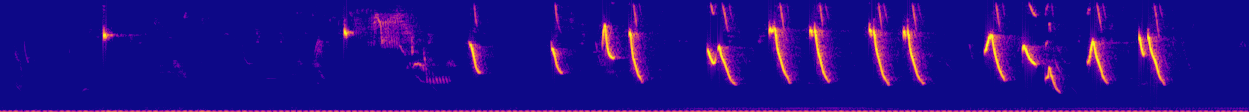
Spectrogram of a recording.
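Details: Saffron finches gathered at a feeding spot: after a few isolated notes, a lively string of piercing, downslurred chirps starts and speeds up to roughly three per second. A low background drone runs throughout.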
